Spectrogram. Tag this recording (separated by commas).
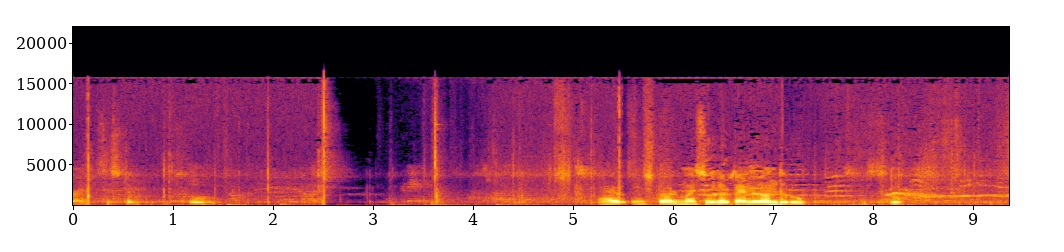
Speech, inside a small room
